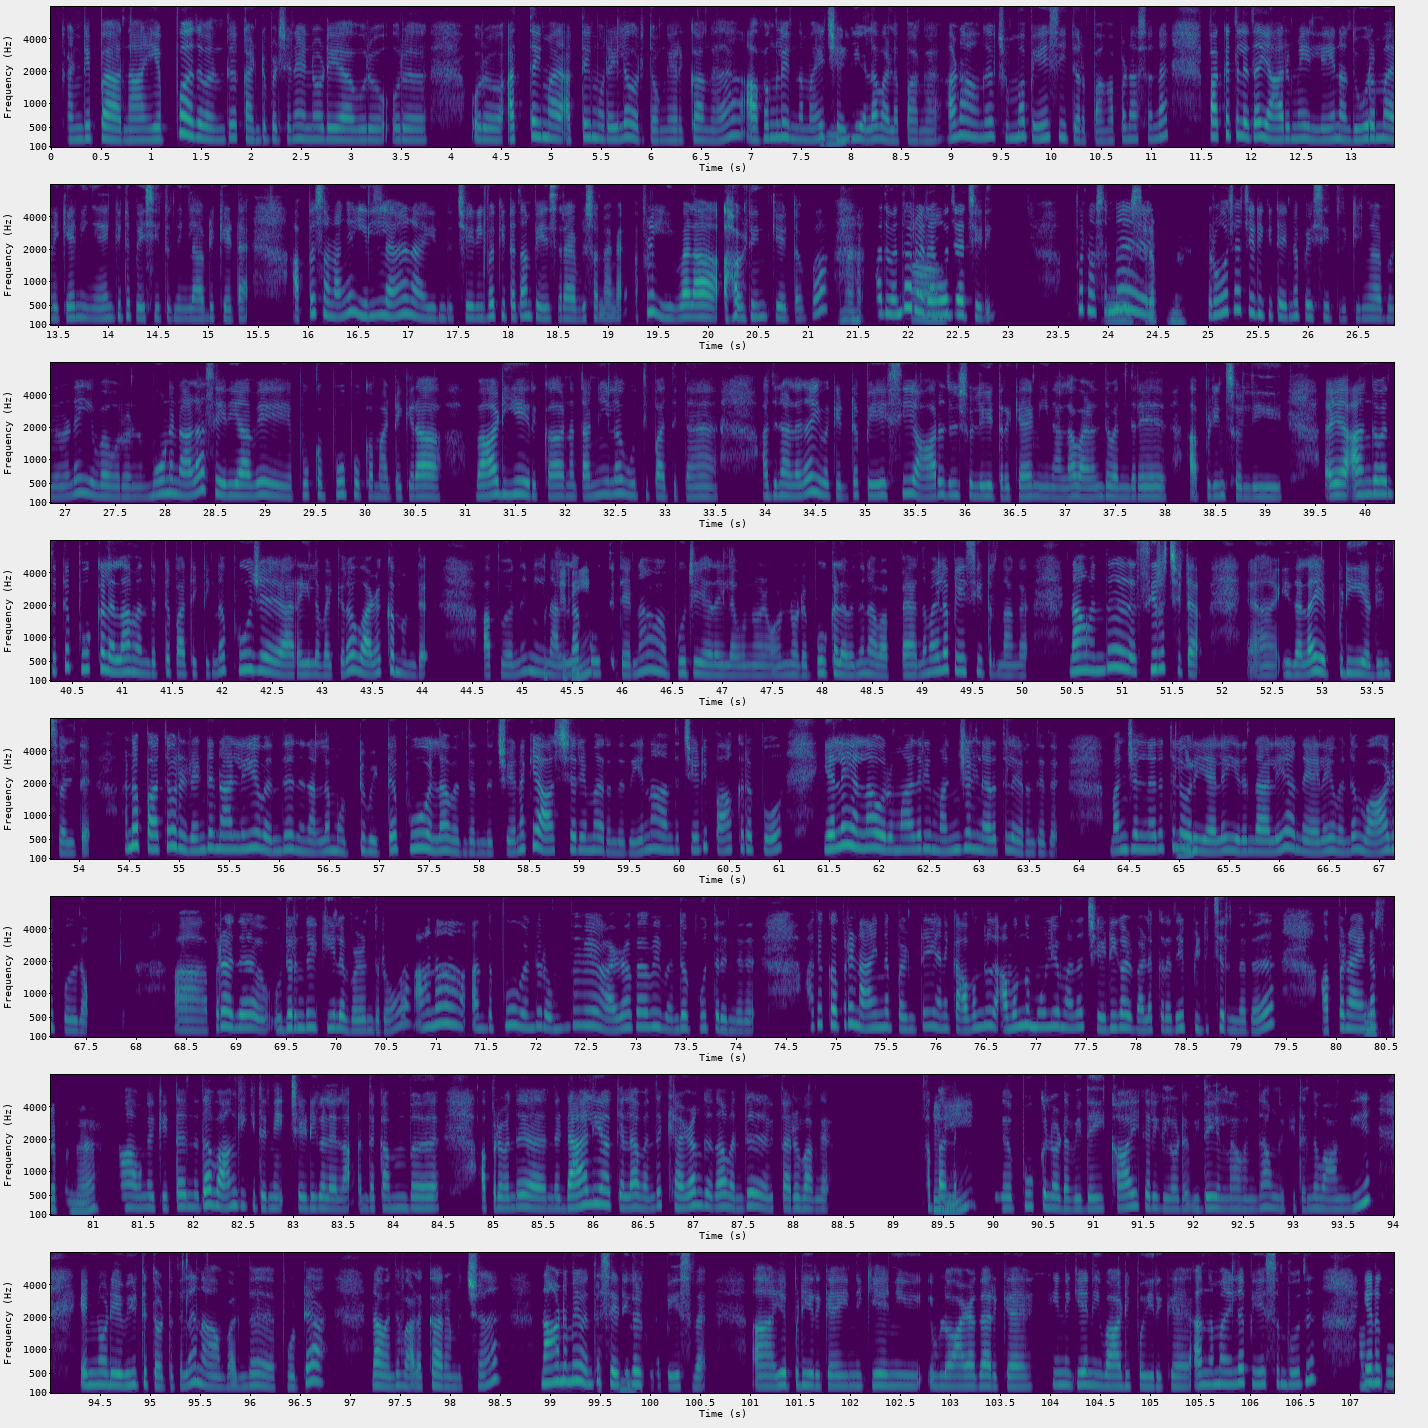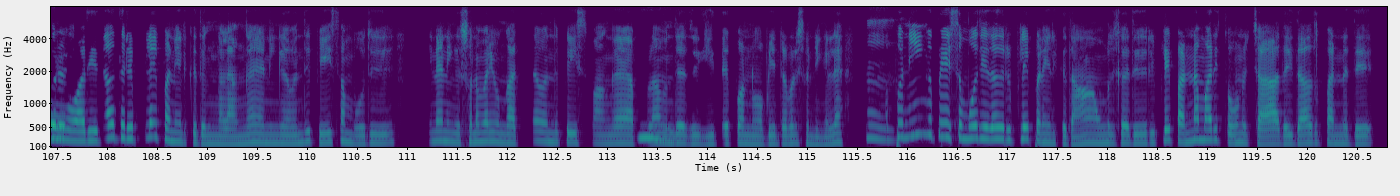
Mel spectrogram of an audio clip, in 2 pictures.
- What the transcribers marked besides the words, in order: other background noise; chuckle; laughing while speaking: "அப்படின்னு"; unintelligible speech; unintelligible speech; in English: "ரிப்ளை"; in English: "ரிப்ளை"; in English: "ரிப்ளை"
- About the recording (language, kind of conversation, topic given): Tamil, podcast, ஒரு பொழுதுபோக்கிற்கு தினமும் சிறிது நேரம் ஒதுக்குவது எப்படி?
